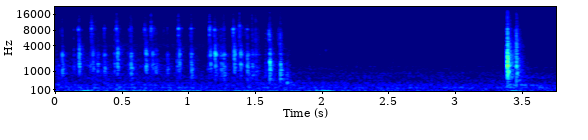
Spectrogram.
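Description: Fingers type on a computer keyboard: a quick, close burst of rapid keystrokes, then a short pause and one last sharp key press, with no voices.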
